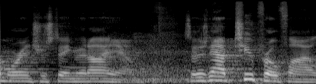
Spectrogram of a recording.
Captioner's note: laughter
